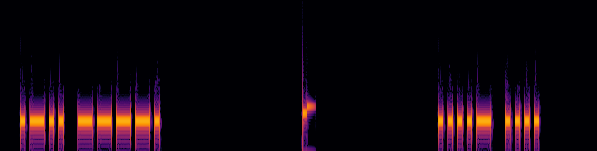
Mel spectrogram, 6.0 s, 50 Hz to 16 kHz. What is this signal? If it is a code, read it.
Morse code, heard as a keyed tone, about 25 wpm, 700 Hz. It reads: L9 4H
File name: Two Letter-Number Combinations - 25wpm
